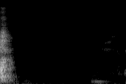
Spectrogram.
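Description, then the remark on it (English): A single loud, sharp cough from a person wearing a mask bursts right up against the microphone, then cuts off into near silence, followed by a faint rustle and the start of another breathy burst. “Just coughed really loud into the mic.”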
